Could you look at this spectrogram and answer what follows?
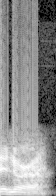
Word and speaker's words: Anura: We say it Anura.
